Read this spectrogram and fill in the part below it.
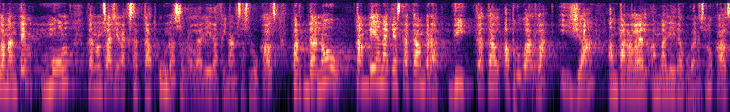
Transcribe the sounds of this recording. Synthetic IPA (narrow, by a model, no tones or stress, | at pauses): ləmənt̪ɛmːɔlˠt̪kənonzaʒinəksəp̚t̪at̪unəsoβɾələʎɛjðəfinansəzlukalˠspəɾd̪ənɔwt̪əmbeənəkɛst̪əkambɾəd̪it̪̚kːəkalˠəpɾuβarləiʒaəmpəɾəlɛlʔəmləʎɛjðəɣuβɛ̰rnzlukalˠs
